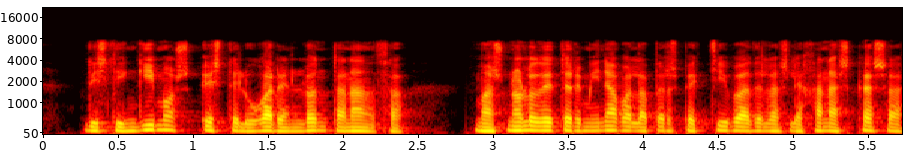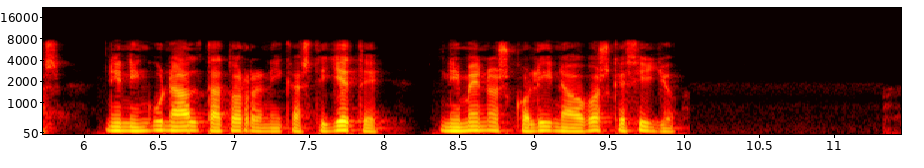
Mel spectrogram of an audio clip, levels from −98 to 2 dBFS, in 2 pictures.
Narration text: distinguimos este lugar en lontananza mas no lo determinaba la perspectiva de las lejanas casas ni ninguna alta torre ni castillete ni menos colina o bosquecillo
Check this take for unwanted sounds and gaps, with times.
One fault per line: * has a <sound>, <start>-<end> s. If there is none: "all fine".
all fine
